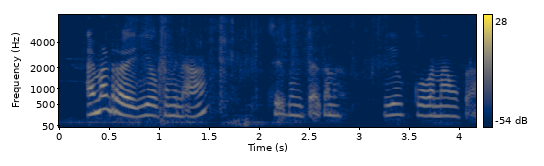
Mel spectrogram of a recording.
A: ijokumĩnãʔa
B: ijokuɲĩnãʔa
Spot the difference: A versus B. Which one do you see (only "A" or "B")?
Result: A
